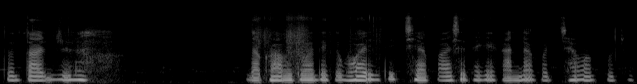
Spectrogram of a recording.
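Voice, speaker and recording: Hoarse, gravelly young woman vlogging softly. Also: monotone, moderate pace. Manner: soft, low-volume talk. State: hoarse, voice gone from a cold. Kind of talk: casual vlog talk to viewers.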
